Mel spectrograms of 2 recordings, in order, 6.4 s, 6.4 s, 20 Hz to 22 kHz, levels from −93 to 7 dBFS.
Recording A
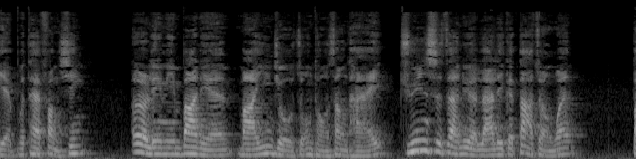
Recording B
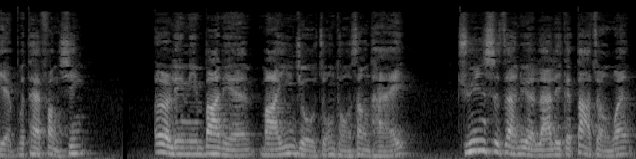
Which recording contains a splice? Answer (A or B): A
